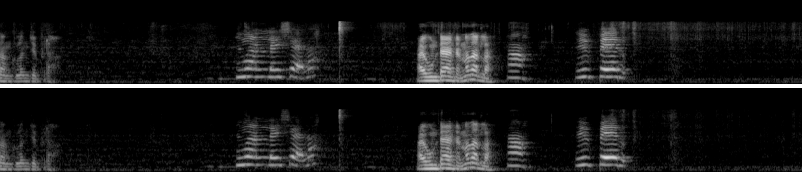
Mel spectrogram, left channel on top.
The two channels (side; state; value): both; normal; correlation 0.62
